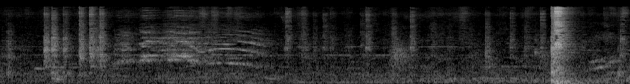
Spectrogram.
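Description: A rooster crows once in the background, a single call of a little over a second that rises and then falls in pitch. A few light clicks come before it, and a single sharp knock near the end is the loudest sound.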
